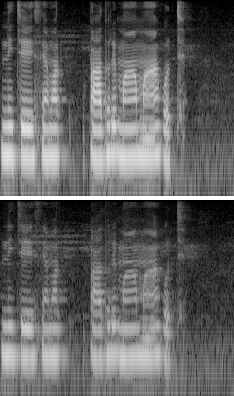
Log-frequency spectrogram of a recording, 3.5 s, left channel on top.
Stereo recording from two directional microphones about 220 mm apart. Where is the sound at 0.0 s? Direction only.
20° left (ahead or behind).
